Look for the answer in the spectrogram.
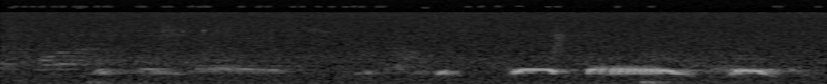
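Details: Spotted dove cooing to set other doves cooing, heard faintly amid hiss: scattered soft notes, then a clearer run of a flat hoot, a longer buzzy coo and an arched note near the end.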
